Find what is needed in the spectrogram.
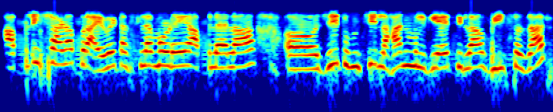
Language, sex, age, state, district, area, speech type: Marathi, female, 30-45, Maharashtra, Nagpur, rural, conversation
